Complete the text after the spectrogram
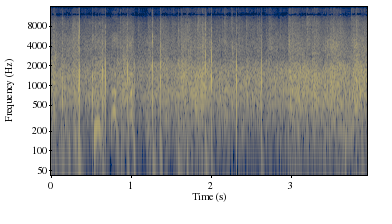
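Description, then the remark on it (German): An audience claps steadily for about four seconds, a dense, sustained patter of many hands, with a few faint voices mixed in. “erstmal einen Applaus.”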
